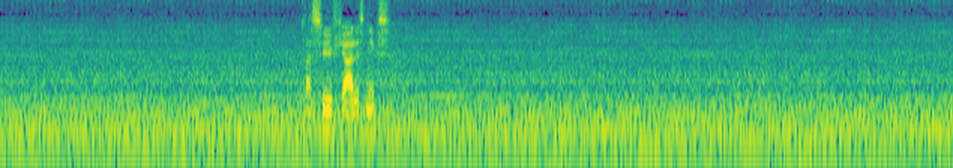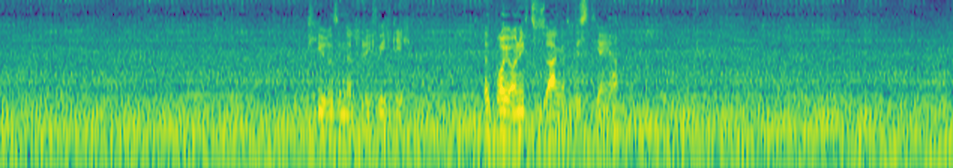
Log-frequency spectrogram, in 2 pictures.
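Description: A tractor engine hums steadily at low speed.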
